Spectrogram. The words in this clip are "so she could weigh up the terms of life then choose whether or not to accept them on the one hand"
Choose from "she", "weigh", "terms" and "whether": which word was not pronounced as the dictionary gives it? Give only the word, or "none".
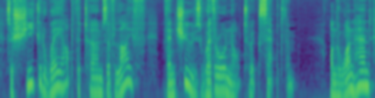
none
